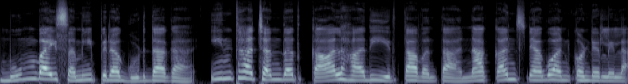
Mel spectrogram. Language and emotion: Kannada, surprised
